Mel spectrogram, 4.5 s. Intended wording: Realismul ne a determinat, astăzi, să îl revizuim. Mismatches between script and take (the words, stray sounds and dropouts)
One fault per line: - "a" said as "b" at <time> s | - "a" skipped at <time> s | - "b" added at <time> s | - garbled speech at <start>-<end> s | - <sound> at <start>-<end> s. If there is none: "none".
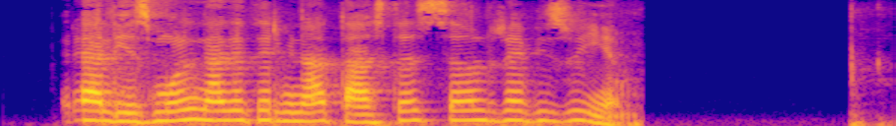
none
